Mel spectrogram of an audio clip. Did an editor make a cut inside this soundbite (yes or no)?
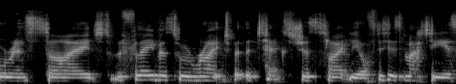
no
